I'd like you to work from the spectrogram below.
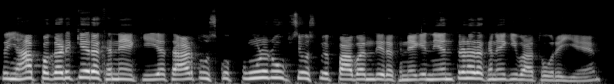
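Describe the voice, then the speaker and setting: A man's voice: very high voice, normal speed, clean tone. A man teaching an exam-prep lesson, who asks questions and answers them himself and repeats the key terms to drill them in.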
